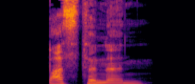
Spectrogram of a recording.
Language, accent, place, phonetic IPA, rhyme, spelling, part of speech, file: German, Germany, Berlin, [ˈbastənən], -astənən, bastenen, adjective, De-bastenen.ogg
- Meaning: inflection of basten: 1. strong genitive masculine/neuter singular 2. weak/mixed genitive/dative all-gender singular 3. strong/weak/mixed accusative masculine singular 4. strong dative plural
